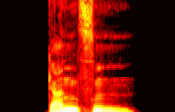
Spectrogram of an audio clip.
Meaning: strong dative masculine/neuter singular of ganz
- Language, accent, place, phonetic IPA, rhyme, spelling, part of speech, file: German, Germany, Berlin, [ˈɡant͡sm̩], -ant͡sm̩, ganzem, adjective, De-ganzem.ogg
